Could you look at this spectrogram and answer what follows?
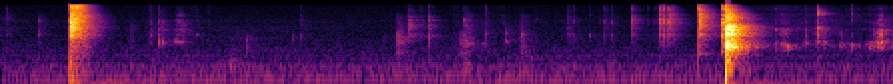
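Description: Ice cubes clatter into a glass for an ice-cold drink, close up in a quiet room: one sharp crack, then scattered soft clinks and a final cluster of louder knocks.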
